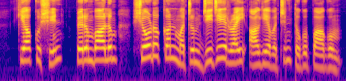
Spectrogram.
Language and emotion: Tamil, neutral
